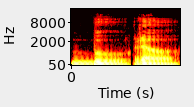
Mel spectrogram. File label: "buro", concat syllables; Affixing experiment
